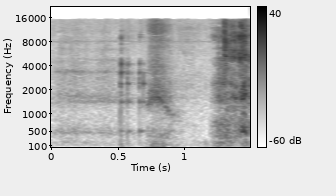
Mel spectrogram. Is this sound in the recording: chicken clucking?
no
